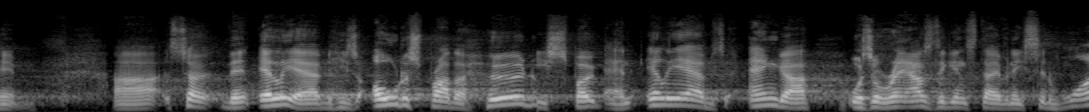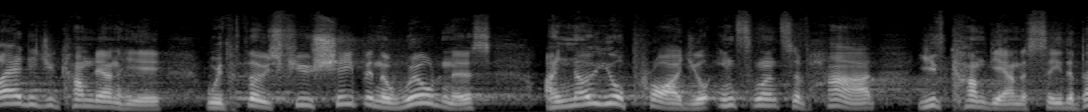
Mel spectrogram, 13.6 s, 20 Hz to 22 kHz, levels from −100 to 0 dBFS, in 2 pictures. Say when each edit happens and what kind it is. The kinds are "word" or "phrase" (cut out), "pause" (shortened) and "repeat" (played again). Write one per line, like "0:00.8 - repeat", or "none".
0:01.6 - word
0:03.4 - word
0:03.8 - phrase
0:08.3 - phrase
